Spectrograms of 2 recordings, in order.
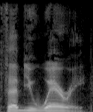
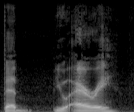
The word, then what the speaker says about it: February: It's one of those weird things where I don't think most people in the United States pronounce that right. We go February, and it's not. There's no w sound in there, right? It's just February.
